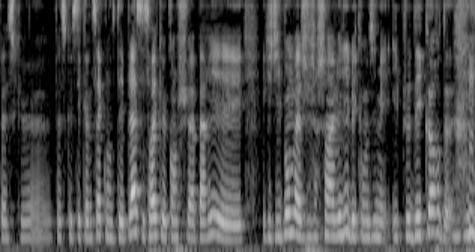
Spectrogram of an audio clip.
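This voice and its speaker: A woman is the one talking. Everything is very clean, and the background is silent. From France. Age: 30s. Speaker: illustrator and translator. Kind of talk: podcast interview. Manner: hesitant, many fillers.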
